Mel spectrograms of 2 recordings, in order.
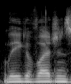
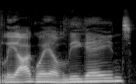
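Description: First: The name is pronounced in the normal way. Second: The name is pronounced with garbled, distorted sounds. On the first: The speaker calls it right. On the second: The speaker calls it wrong.

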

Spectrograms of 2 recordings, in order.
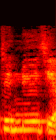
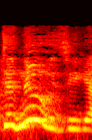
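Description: First: The name is said casually and flatly. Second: The name is said with exaggerated, dramatic flair. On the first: The speaker calls it wrong. "you can't just like casually say DeNuzio" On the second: The speaker calls it right. "You have to be like DeNuzio"

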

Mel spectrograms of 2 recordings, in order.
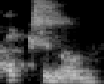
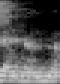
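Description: First: The name starts with an 'eks' sound. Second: The name starts with a 'z' sound. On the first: The speaker calls it wrong. "no one could pronounce it. It was like Exenon" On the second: The speaker calls it right. "So I changed it to a Z. So it's just Zenon"

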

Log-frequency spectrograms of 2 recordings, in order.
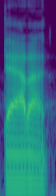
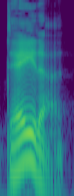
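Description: First: Both syllables use the same vowel sound. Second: A long A vowel is followed by a short A. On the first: The speaker calls it wrong. "data is using the same sound twice. It's not great" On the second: The speaker calls it right. "having the long A sound followed by the short A sound"

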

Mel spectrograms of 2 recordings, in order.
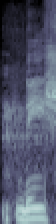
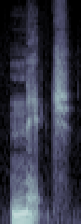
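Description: First: The word rhymes with quiche. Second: The word rhymes with itch. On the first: The speaker calls it right. "the correct pronunciation as in niche and quiche" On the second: The speaker calls it wrong. "as in itch"

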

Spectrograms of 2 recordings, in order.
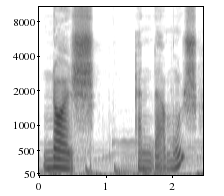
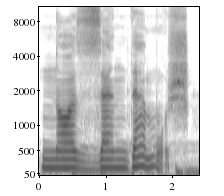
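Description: First: The two words are said separately, kept apart. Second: The two words run together with a z sound. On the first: "instead of having the two words apart" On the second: "run these two together with a Z sound in the middle"

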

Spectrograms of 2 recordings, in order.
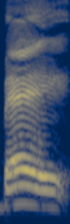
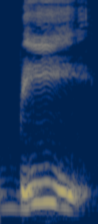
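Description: First: The syllable is said with the vowel of 'bay'. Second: The syllable is said with the vowel of 'bee'. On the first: The speaker calls it wrong. "it's not Bay" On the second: The speaker calls it right. "It's B"

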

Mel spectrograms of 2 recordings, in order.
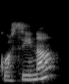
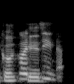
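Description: First: The middle consonant is a hissing sound. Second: The middle consonant is a 'ch' sound. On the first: It means the room for cooking. The speaker calls it right. "Pero en este caso no, sería cocina" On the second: It means a dirty person. The speaker calls it wrong. "suelen pronunciarlo como cochina"

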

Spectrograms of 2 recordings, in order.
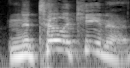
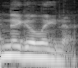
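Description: First: The name is said with 'tila' in the middle. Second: The name is said with 'co' in the middle. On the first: The speaker calls it right. "There we go" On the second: The speaker calls it wrong. "that's not his last name"

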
